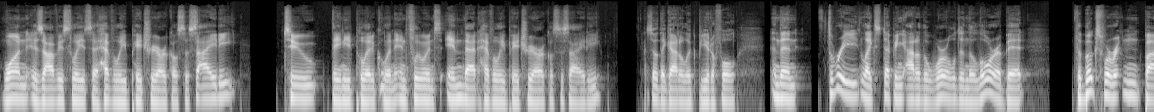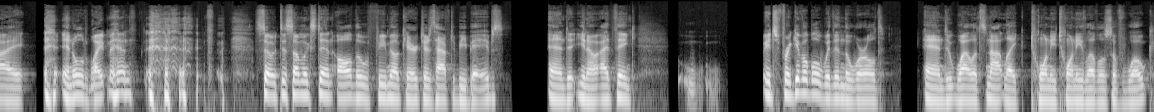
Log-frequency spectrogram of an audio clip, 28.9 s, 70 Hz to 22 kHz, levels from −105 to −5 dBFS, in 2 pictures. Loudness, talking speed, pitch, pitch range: -19 LUFS, 165 wpm, 130 Hz, 120-145 Hz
